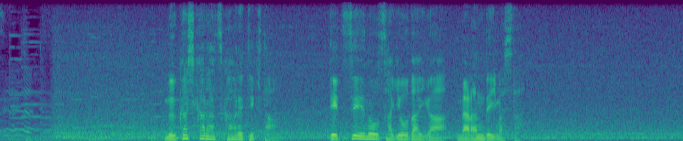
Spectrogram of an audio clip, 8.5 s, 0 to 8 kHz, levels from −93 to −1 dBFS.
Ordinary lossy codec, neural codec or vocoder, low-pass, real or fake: none; none; none; real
